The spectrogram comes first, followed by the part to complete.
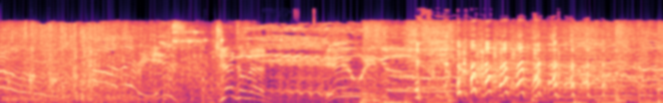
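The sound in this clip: Horse whinnying loudly as its rider arrives in a Fourth of July party beer-commercial parody, with a few high, wavering neighs that rise and fall, then a busier stretch of rhythmic hoof-like clatter.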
